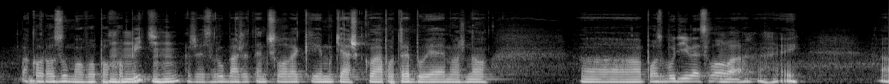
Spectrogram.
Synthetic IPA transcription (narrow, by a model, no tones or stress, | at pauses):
akɔɾɔzumɔʋɔpɔxɔpicʒɛzɦɾubaʒɛt̪ɛnt͡ʃlɔʋɛɡjɛmucaʃkɔapɔt̪ɾɛbujɛmɔʒnɔ | pɔzbuɟiʋɛːslɔʋaːɦɛ̰j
